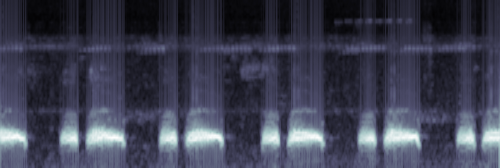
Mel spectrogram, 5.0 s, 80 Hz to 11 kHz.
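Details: Stammering spotted dove with a big voice, kuk 1 2 style, the target of a bird hunt in Malaysia. Low, rounded coos come in pairs of a brief note and a longer one, steadily about once per second.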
